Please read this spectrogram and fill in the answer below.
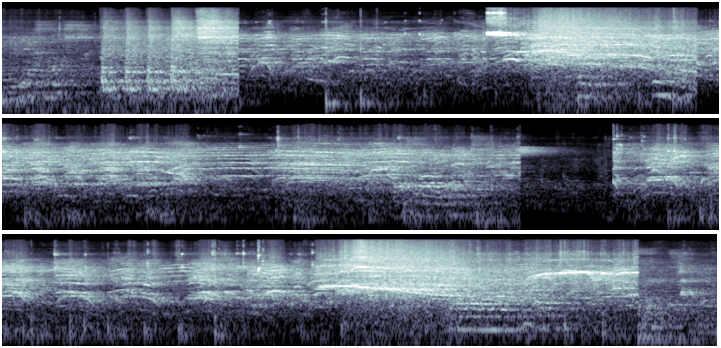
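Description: Basketball game sound in a gym: a ball bouncing on the hardwood court, mixed with voices from the players and the stands.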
